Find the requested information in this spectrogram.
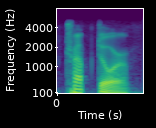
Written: trapdoor spider

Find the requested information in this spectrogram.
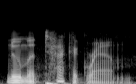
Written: pneumotachogram

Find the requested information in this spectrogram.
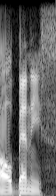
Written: Isaac Albeniz

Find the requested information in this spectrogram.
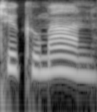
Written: Tucuman

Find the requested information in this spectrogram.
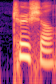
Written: Trucial Oman

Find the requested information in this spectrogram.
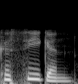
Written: Aleksei Nikolayevich Kosygin

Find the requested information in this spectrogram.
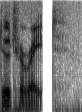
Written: deuterated

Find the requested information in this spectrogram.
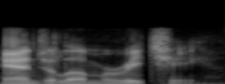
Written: Saint Angela Merici

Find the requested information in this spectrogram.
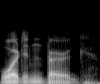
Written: Waardenburg syndrome

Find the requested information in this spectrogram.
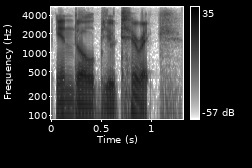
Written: indolebutyric acid

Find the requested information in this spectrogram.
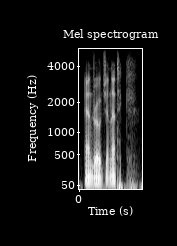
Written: androgenetic alopecia

